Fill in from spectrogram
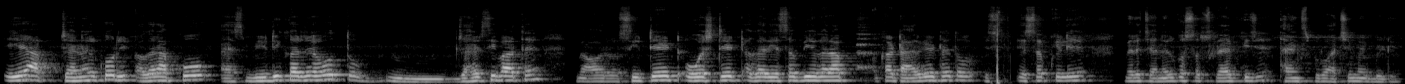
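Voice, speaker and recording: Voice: mid-range voice, dark tone, slight background noise. Rambling teacher explaining exam notes. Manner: reads English definitions slowly, then explains them in Hindi with everyday examples; loose, rambling delivery with frequent restarts. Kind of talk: exam-prep lecture.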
